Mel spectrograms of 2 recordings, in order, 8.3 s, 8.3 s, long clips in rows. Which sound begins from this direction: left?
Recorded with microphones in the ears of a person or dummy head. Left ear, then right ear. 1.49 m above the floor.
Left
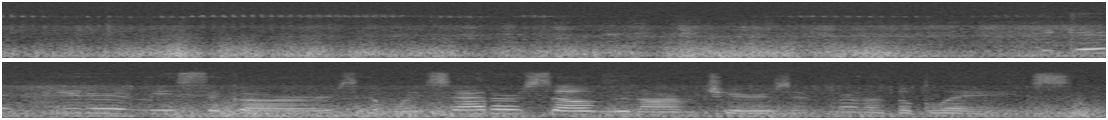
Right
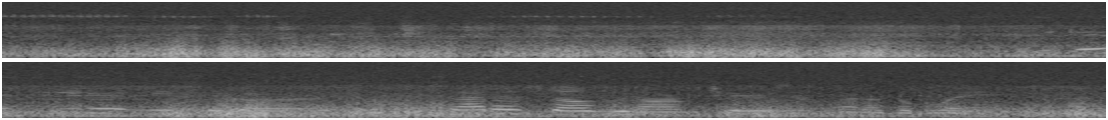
A woman speaking, at 3.9 s.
